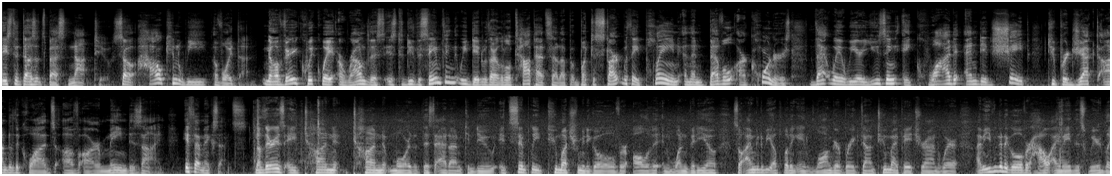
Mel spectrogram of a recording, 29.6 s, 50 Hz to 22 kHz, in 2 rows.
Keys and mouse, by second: 0.5 middle click, 3.3 x, 3.3 Tab, 8.4 middle click, 8.9 ctrl+b, 10.5 click, 11.8 n, 12.7-13.8 drag, 15.2 click, 16.1 middle drag, 16.6 shift+middle drag, 17.1 middle drag, 17.4 shift+middle click.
